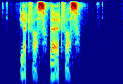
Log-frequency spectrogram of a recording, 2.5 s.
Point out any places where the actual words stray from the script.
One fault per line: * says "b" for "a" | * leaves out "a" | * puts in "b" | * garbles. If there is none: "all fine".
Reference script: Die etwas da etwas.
all fine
